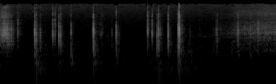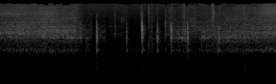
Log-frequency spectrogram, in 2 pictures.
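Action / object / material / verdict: tap / hardcover paper book, pages and cover / paper / none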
